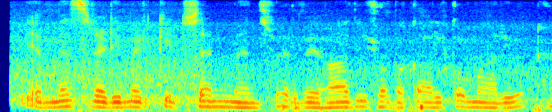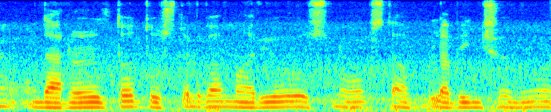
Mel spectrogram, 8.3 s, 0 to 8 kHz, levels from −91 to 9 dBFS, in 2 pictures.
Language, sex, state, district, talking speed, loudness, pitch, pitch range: Telugu, male, Telangana, Nalgonda, 110 wpm, -17 LUFS, 140 Hz, 135-150 Hz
